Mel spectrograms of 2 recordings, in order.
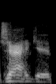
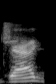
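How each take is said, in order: First: The word is said as two syllables. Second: The word is said as one syllable. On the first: The speaker calls it right. "Okay, jagged" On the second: The speaker calls it wrong. "really going with the one syllable on jagged there"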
